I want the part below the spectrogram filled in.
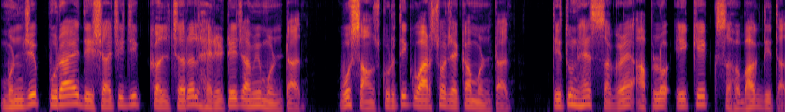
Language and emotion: Goan Konkani, neutral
